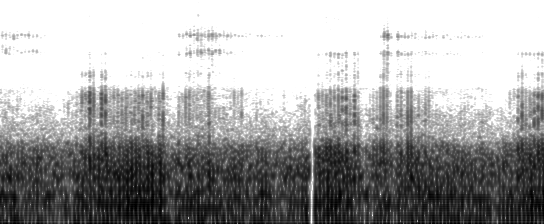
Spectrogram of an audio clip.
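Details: A three-year-old pet cat purring indoors, filmed as a relaxing sound: a steady low rumbling purr with rhythmic pulses, swelling on each breath roughly every second, briefly cut out around the middle.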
